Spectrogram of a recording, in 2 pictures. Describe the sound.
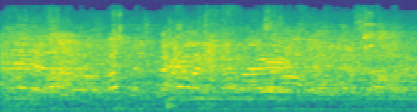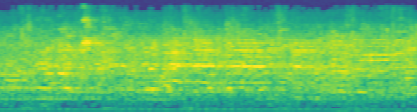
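A basketball is dribbled during a game, with repeated thuds against the court under steady crowd chatter and movement throughout.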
